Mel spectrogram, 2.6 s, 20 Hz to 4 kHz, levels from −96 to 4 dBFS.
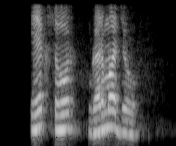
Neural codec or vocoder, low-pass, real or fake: none; 3.6 kHz; real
